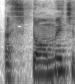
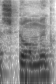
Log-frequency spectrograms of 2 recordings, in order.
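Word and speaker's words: stomach: एस देकर बनाते हैं स्टमच नहीं होता स्टमक होता है इसलिए एस देकर प्लूरल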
